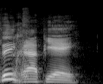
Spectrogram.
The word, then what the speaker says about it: rapier: It's actually pronounced rapier because it's French.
